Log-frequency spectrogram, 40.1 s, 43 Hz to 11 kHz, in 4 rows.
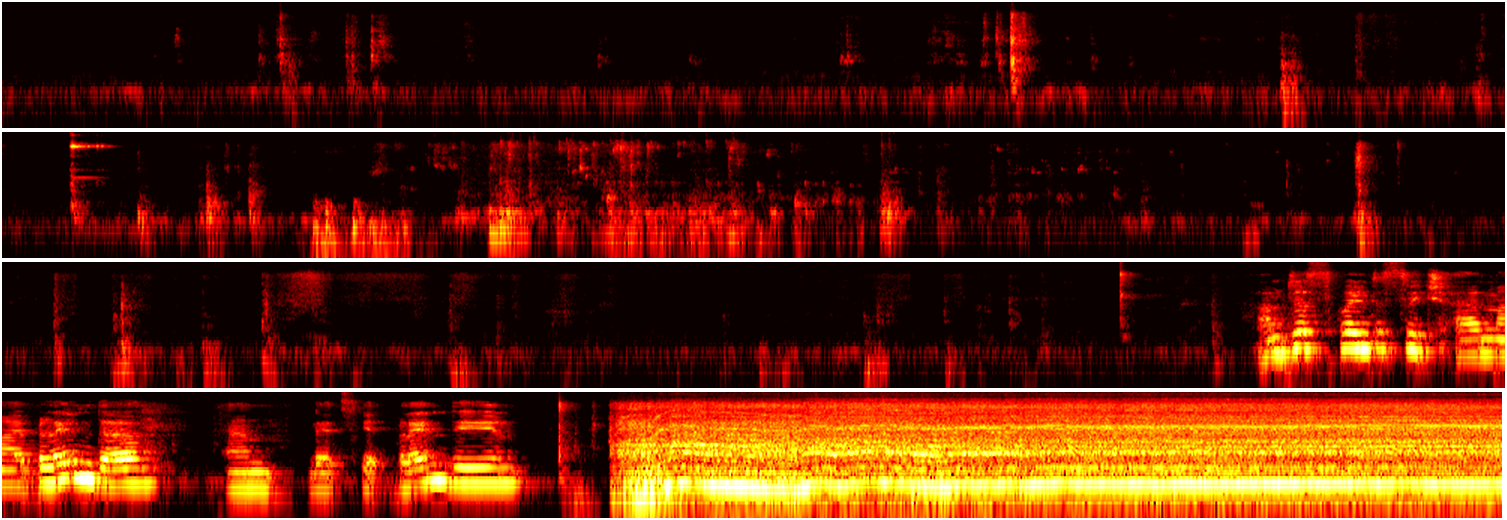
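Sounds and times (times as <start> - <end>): tap water running into sink: 12.7 - 19.4.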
